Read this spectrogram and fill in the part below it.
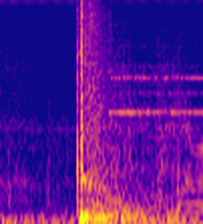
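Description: A gun fires a single loud shot.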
